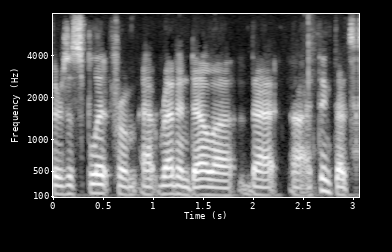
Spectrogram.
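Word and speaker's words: Redondela: there's that split there's a split from at Redendella that I think that's how you pronounce it. You'll have to excuse me. I'm not No, that's perfect. That's perfect. Redundella.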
